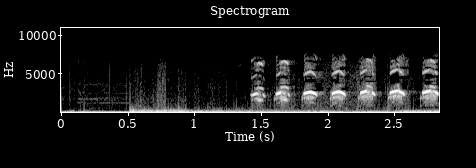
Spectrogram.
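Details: Great tits at the nest at RSPB Loch Garten, Scotland, on 17 July: after rustling, a run of seven harsh, rasping calls repeated quickly, about four each second, over low wind rumble.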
